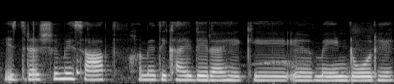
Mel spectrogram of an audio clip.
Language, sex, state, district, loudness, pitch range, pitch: Hindi, female, Haryana, Jhajjar, -14 LUFS, 185-215 Hz, 195 Hz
